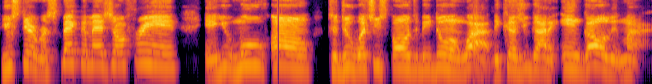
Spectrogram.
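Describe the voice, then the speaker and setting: A young man hosting his own show, telling personal stories in a casual motivational way, repeating phrases and using relaxed slang. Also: sits high, fairly quick. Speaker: show host, hair stylist.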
